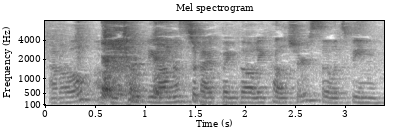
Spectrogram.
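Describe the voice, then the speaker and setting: A woman's voice: on the low side, steady tone, quick pace, a loud crowd. A woman giving a modest, self-conscious impromptu speech as a neighbour of the hosts. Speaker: neighbour of the hosts, guest speaker. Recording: roomy hall from a distance, loud noise.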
